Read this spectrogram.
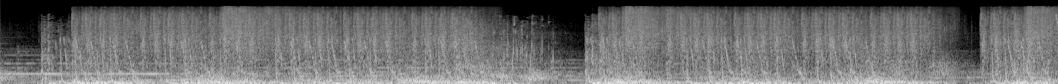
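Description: Game weapons fire in rapid bursts of shots and impacts.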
